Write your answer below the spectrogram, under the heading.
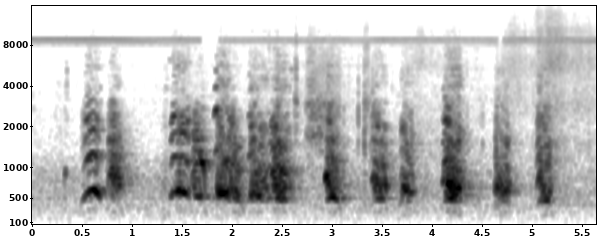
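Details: Evening run of the Blackreek pack (Choco, Dino, Johnny Ringo, Mingo), 16 August 2014: several dogs bark and bay in ragged bursts, some notes drawn out and bending in pitch, with a thin high tone in the background.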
